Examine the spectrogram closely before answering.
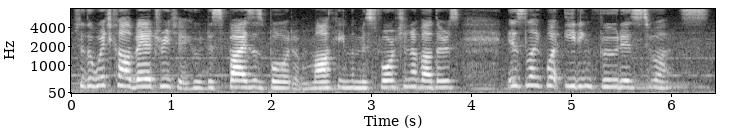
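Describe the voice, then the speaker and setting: Woman reading as a reflective, high-voiced servant girl. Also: a little fast, fairly bright tone, close to an everyday voice, poor audio. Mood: musing. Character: reflective young servant girl narrating her inner thoughts. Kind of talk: first-person visual novel narration. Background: music.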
